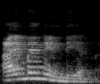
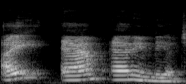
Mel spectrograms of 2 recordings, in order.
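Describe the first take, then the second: First: I am is shortened into one syllable. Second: I am is said as two full words. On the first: This is how it is said in speech. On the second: This is how it is read aloud.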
